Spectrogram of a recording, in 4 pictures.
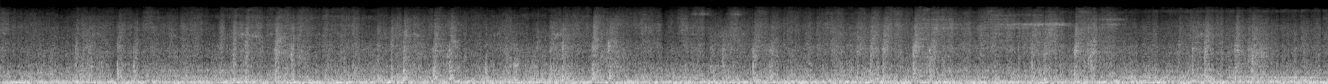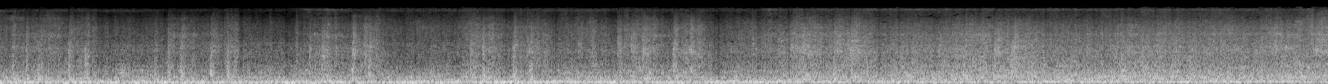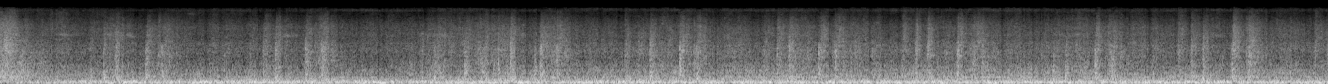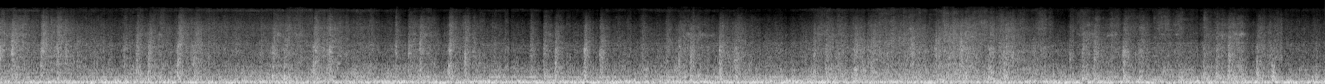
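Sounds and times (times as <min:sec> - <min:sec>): train rumbling: 0:00.0 - 0:53.0
wheels clicking over rail joints: 0:07.0 - 0:28.4.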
